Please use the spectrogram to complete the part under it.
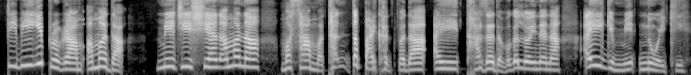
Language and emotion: Manipuri, surprised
